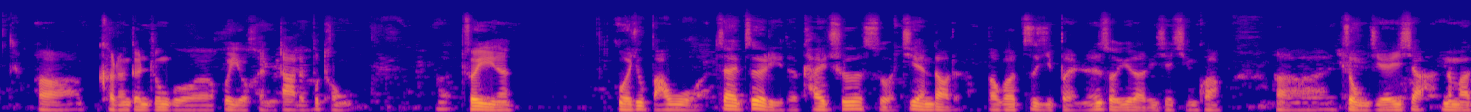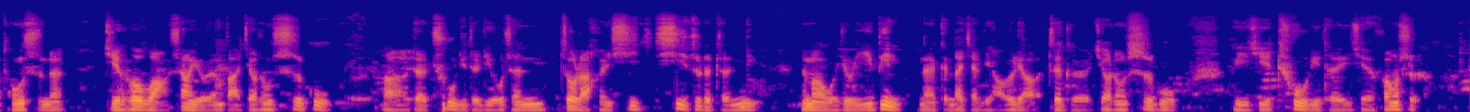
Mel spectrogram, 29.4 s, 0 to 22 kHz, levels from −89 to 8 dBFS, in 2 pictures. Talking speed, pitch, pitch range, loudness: 230 characters per minute, 100 Hz, 95-120 Hz, -24 LUFS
